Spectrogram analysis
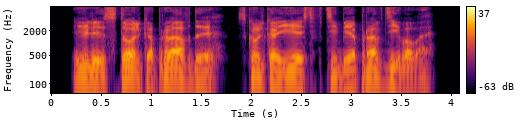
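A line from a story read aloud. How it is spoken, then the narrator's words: Grumbling mutter. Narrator (Russian): пробурчал Скирон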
